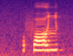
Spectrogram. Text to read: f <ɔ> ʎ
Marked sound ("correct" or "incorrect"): correct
